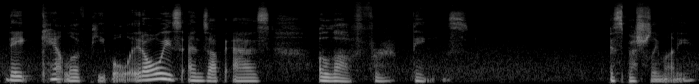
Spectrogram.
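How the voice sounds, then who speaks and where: A woman playing a tender, protective dragon-blooded girlfriend in an intimate romantic audio roleplay, halting and earnest, often slipping into whispers. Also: sits low, gravelly, darkish tone, exaggerated voice. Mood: earnest, confessional. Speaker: voice actor.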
